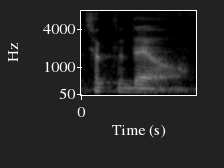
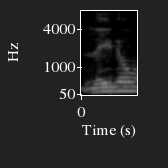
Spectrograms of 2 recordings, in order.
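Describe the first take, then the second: First: "Liddell" said luh-DELL; preferred pronunciation. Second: "Liddell" said LAY-dul; alternative pronunciation. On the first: Offering both versions of the name, then "Liddell" as luh-DELL. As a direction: put the stress at the end of "Liddell", luh-DELL. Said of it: "I like Chuck Liddell". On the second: Offering both versions of the name, first "Liddell" as LAY-dul. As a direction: put the stress up front in "Liddell", LAY-dul. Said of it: "I'm not sure how it's pronounced". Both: Shown as a demonstration.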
